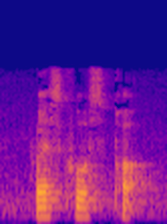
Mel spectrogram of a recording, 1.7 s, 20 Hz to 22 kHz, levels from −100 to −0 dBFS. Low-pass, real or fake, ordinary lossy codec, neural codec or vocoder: 7.2 kHz; real; MP3, 32 kbps; none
